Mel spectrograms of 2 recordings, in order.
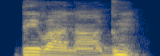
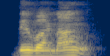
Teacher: in the Ka Varga, the Anuswara takes on the word ng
